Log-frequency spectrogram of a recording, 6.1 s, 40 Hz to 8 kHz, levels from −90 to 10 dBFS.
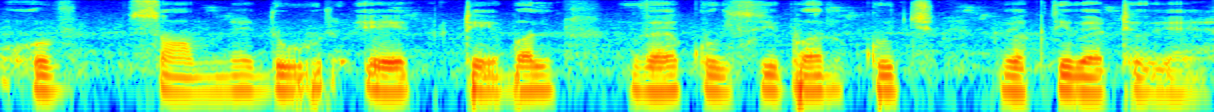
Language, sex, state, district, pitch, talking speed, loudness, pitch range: Hindi, male, Uttar Pradesh, Shamli, 110 Hz, 120 wpm, -17 LUFS, 105-115 Hz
